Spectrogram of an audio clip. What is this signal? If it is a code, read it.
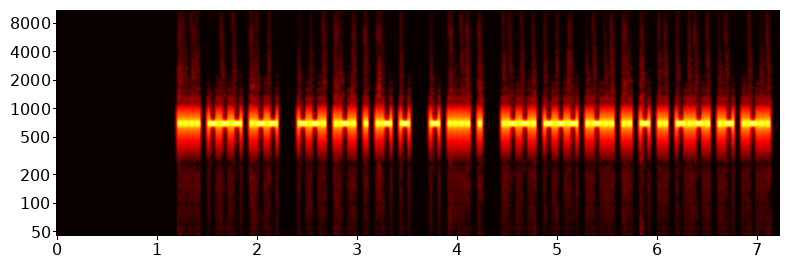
Morse code, heard as a keyed tone, about 40 wpm, 700 Hz. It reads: HOW GREAT THE POLITICAL
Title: Sentences from Top 1000 Words - Review Part 5 - 40wpm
